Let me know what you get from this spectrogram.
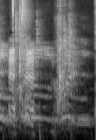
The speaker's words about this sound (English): yeah, give it up for cocaine, everybody. A round of applause. Cocaine.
